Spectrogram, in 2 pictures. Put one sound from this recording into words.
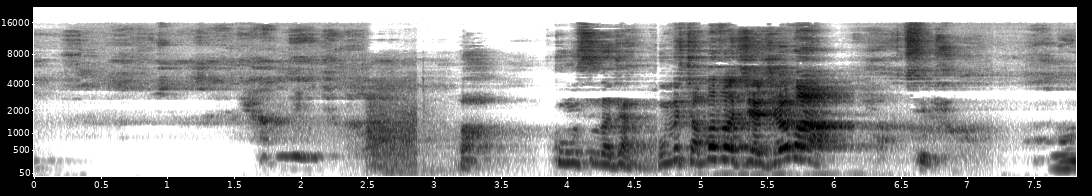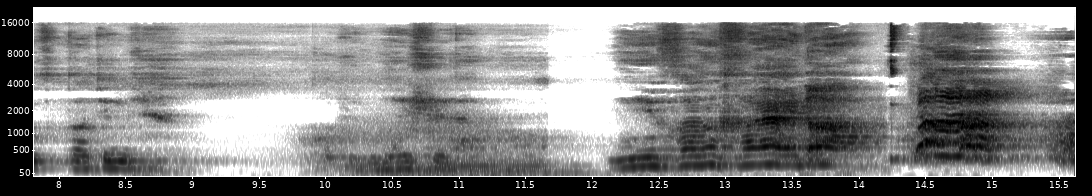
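A young man sobs and cries out in distress.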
